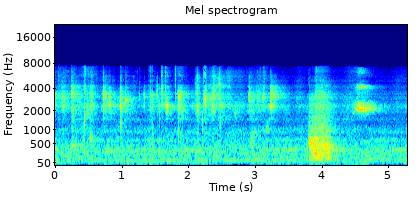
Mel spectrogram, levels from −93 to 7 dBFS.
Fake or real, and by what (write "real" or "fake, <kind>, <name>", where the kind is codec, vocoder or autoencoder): fake, autoencoder, DAC-VAE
